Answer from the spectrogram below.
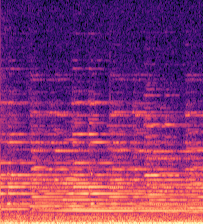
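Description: Church tower bells ring out a chiming melody, their overlapping tones sustained and ringing together at a steady, moderate loudness with no voices present.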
